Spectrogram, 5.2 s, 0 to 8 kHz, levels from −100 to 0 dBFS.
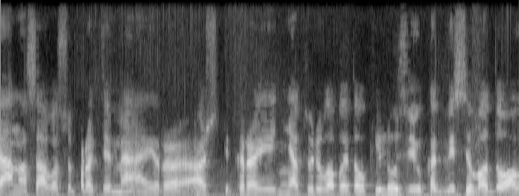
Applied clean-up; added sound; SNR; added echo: none; Zipper (clothing); 19 dB; none.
